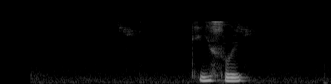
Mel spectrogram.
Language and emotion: Russian, neutral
